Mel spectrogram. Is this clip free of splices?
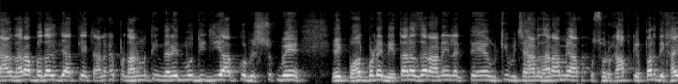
no; 1 cut; at 1.4 s

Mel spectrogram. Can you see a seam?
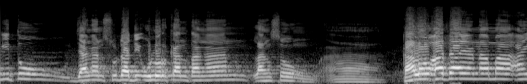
yes; 1 cut; at 3.8 s

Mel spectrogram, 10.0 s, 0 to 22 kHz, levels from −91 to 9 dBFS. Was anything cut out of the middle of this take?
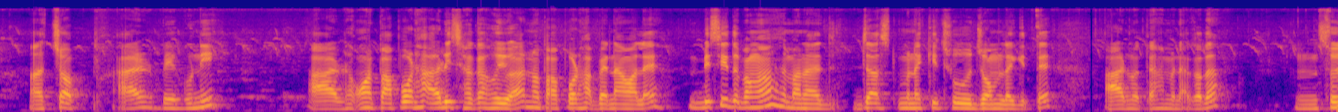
no; 0 cuts

